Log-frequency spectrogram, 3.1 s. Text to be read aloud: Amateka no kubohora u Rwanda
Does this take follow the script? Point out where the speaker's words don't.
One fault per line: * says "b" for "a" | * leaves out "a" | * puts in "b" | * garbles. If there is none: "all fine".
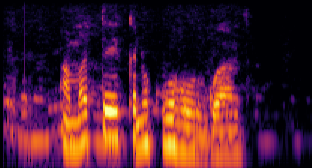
all fine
